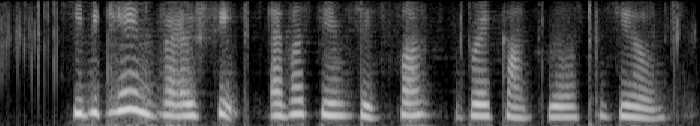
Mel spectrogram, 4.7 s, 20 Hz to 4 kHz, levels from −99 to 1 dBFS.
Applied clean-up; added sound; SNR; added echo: neural separator model SepFormer WHAMR!.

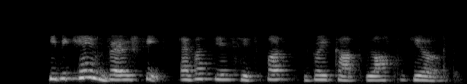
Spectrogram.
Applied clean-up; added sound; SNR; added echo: neural mask model DeepFilterNet 3.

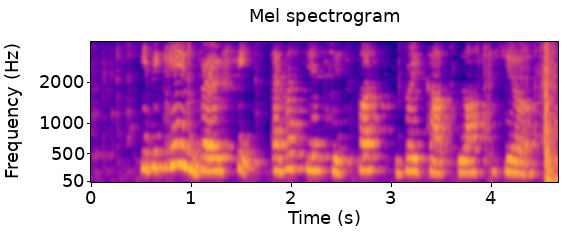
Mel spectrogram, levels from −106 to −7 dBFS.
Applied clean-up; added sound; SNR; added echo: classical method WPE with log-MMSE.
